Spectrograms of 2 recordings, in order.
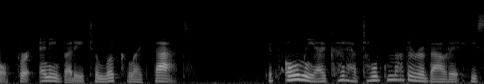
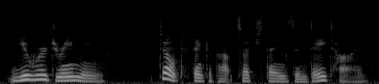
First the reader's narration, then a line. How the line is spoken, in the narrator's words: the mother said kindly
